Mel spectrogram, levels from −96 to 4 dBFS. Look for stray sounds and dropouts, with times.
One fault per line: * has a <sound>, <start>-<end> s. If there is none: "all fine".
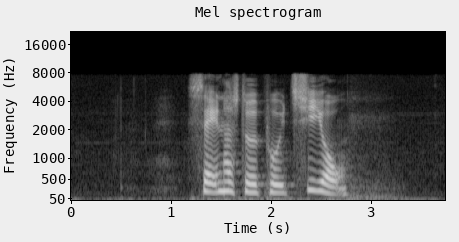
all fine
